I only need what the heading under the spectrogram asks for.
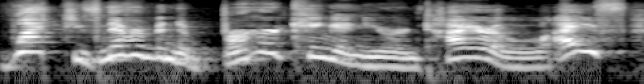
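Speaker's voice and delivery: very high, squealed disbelief; hammed-up shock, pitch soaring; mock astonishment. Hearing coworker never went to Burger King, mock astonishment.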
